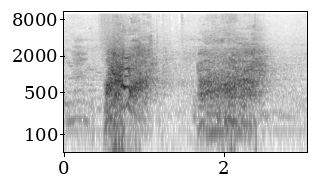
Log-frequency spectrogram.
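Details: A dog angry at a blanket lets out two long, harsh, rough growling barks, each lasting over half a second and about a second apart, followed by a short pause.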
